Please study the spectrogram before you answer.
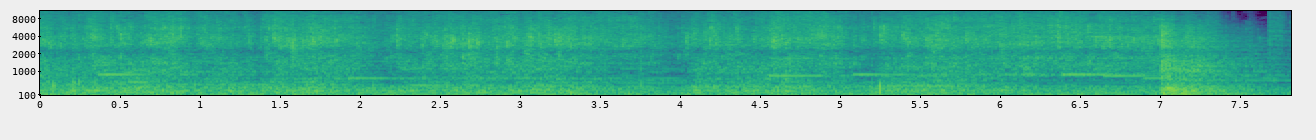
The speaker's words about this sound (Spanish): Humedezca sus manos con abundante agua.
